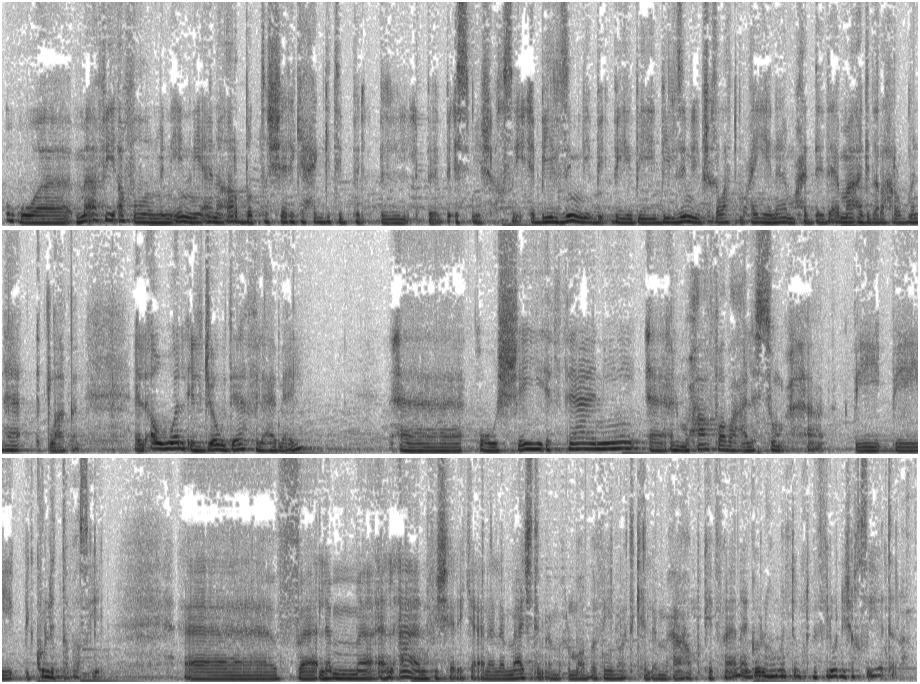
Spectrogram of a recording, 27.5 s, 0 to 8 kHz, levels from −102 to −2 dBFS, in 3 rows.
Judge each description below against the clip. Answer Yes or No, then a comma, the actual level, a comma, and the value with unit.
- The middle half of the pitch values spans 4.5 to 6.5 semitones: Yes, average, 5.0 semitones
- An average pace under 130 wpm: No, fast, 135 wpm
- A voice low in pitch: No, medium, 150 Hz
